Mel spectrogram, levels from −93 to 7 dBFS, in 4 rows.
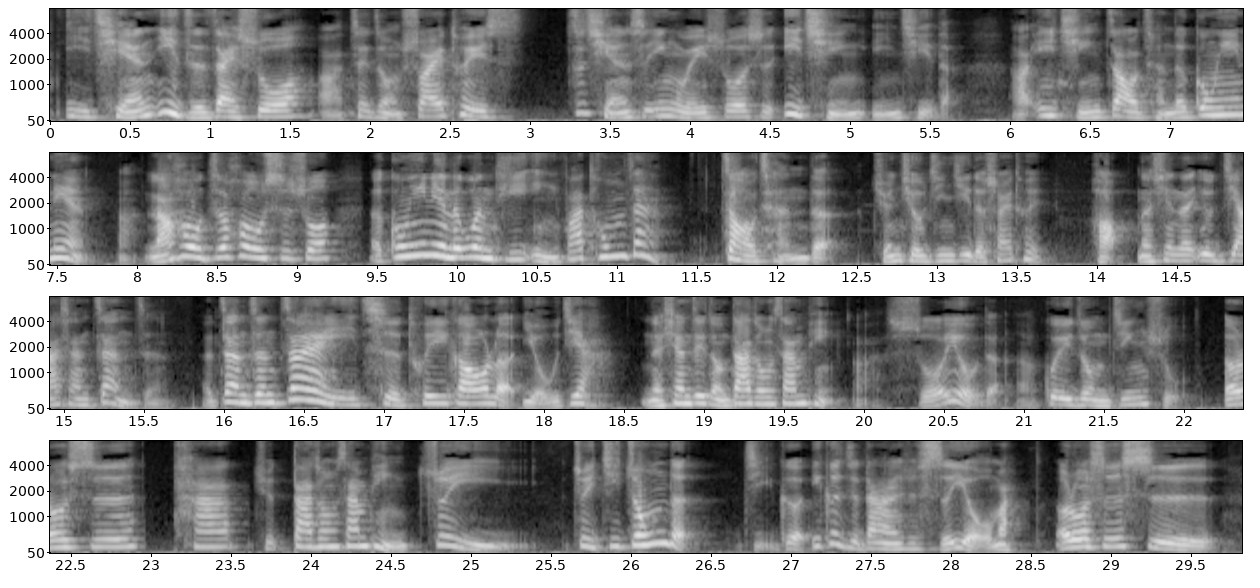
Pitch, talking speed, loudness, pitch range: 185 Hz, 260 characters per minute, -15 LUFS, 150-215 Hz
